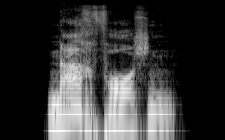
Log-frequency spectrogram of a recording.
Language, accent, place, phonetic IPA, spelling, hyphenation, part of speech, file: German, Germany, Berlin, [ˈnaːχˌfɔʁʃn̩], nachforschen, nach‧for‧schen, verb, De-nachforschen.ogg
- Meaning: 1. to investigate 2. to inquire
